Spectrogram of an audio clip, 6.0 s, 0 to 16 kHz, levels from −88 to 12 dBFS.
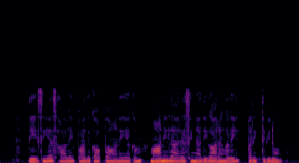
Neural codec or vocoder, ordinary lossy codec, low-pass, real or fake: none; none; 7.2 kHz; real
